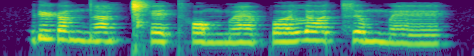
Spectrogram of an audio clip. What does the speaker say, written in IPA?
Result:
ɾʲ ʌ˦˨ ɽ ʌ˦˨ n d ã˩˧ ǀʰ ɛ˨˩ t̪ʰ ɔ˨˩ m b æ̃˨˩ p ʌ˨˥ l ʌ˦ t͡s ə˦˨ m ɛ̃˨˩

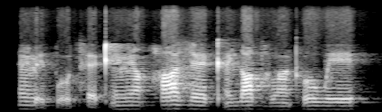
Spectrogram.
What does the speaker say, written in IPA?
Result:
ɛ̃ ɭ ḛ p o̰ tʰ ɛ̰ kʼ ĩ ɭ ẽ qʰ a z ɛ kʼ ɛ̃ lʲ ɛ dˤ e̤ lˠ ã kʼ o w e

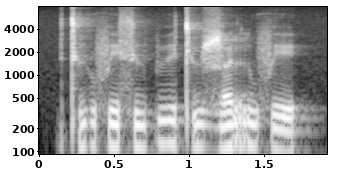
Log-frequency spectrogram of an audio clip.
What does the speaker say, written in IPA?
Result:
tʼ ɨ ʊ̯ f e s ɨ p ʉ ɪ̯ tʼ ʉ ɮ ɐ r u f e

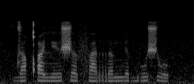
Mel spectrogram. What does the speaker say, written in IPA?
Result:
d œ qʼ ø lʲ ø ʃ œ f a r ə ŋ e b u ʃ u

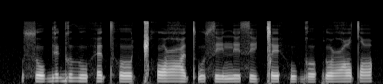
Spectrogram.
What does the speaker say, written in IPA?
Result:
s o ɡ ɛ ɡ ɯ ð u h ɛ tʰ ɤ ǁʰ ɔ ʕ ɛ tʼ u s i n i s i ǀ e h u ɡ ɤ | ɾ o ʕ ɯ tˤ ɛ

